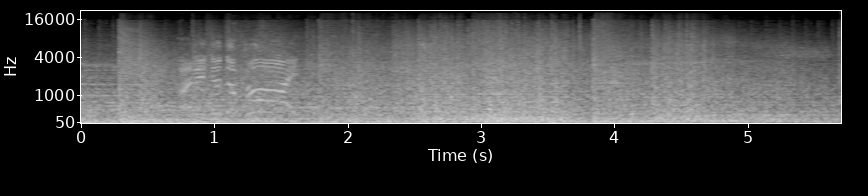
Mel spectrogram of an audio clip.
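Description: Dense, continuous battlefield gunfire and explosions from a World War II strategy game, with an MG-34 machine gun firing among artillery and other weapons, loud and layered throughout, and a voice speaking over the din.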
